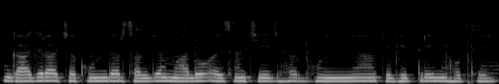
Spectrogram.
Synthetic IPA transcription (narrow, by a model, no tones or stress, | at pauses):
ɡaːd͡ʒɾat͡ʃəkʰund̪əɾsəld͡ʒə̃maːloəɪsənt͡ʃiːd͡ʒɦɐɾbʱujãkebʱit̪ɾimẽɦoːt̪ɦɛː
